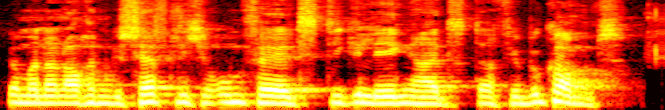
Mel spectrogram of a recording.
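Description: A man's voice: on the high side, little pitch movement, quick pace, warm tone. A man in his forties who grew up in Brazil, a wealth manager talking through his views in a podcast conversation with frequent hesitations and restarts.

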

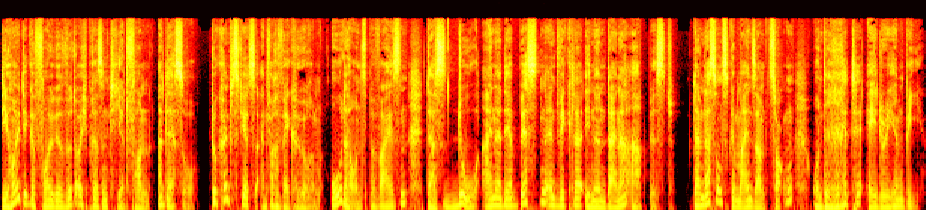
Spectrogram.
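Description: A man's voice: mid-range voice, very animated, moderate pace, vocal fry, hardly any pauses, a little mellow, slightly rough, no echo, studio quality. A man reading a sponsor advertisement on a podcast. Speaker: ad announcer.

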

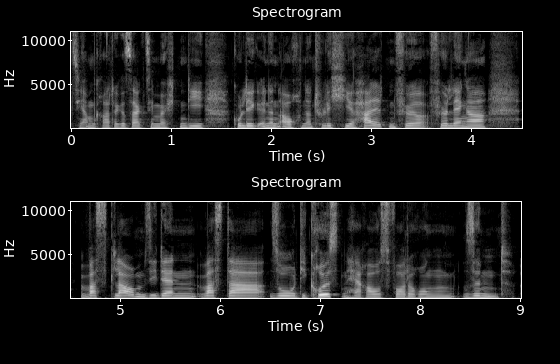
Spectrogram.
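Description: A woman's voice: on the low side, a bit bright. A woman hosting an interview, asking questions in a friendly, affirming way. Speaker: interview host. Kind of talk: conversational interview.

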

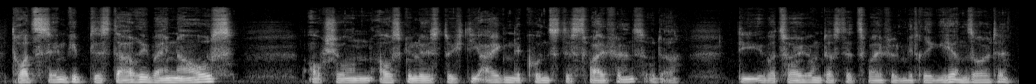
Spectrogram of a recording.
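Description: An older man speaks with a very low, rough-edged voice. He is a guest in a literary interview, reflecting slowly and searchingly, pausing to find his words and adding little tag questions. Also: darkish tone. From northern Germany. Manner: thoughtful, halting, tag questions.

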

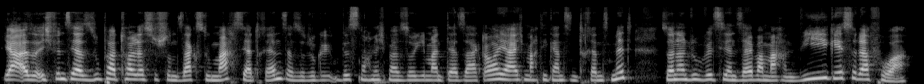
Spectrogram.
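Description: A woman's voice: mid-range voice, a little fast, hardly any pauses, dry recording, studio quality. A woman hosting a podcast interview remotely, upbeat and chatty with many fillers. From Berlin, Germany. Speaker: podcast host. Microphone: remote recording, separate room.

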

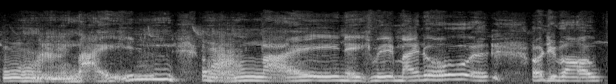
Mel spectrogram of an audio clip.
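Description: A man voicing a cowardly, whining pet tiger cat in an eighties radio play, with a strained, creaky voice. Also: high voice, drawn-out words, slight background noise, full character voice. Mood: frightened whining. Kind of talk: 1980s German radio play acting.

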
